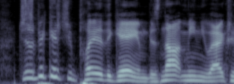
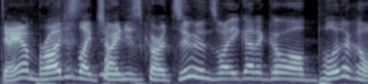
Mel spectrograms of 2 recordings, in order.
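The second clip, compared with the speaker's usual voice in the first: mocking whine; 7 semitones higher, 4 dB louder than usual. Mocking a defensive fan.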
